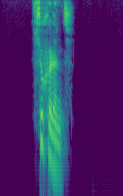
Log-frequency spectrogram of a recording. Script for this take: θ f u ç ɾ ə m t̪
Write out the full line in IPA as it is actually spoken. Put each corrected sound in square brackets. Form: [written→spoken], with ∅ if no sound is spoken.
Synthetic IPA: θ [f→s] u ç ɾ ə [m→n] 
